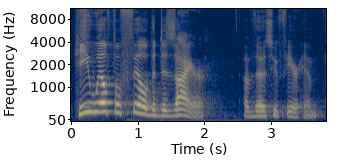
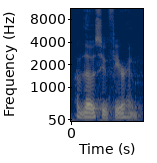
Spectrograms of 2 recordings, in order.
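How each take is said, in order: First: Loud, with stress on "will"; declared boldly from the pulpit; proclaimed. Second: Quiet, fading repeat with "those" dropped low; hushed reflective echo; soft repeat. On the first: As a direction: ring out "He will fulfill", land on "those". First proclaimed reading. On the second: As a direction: let it sink in softly. Repeated softly for emphasis. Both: Acted.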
